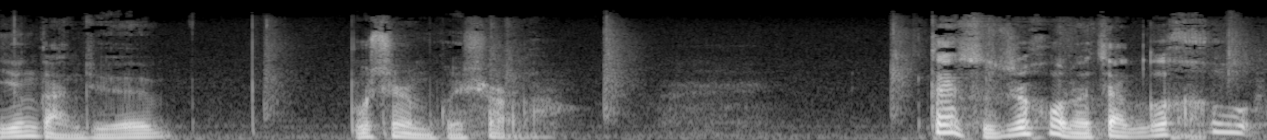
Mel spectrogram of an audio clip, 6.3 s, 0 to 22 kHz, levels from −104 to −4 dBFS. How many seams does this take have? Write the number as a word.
one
